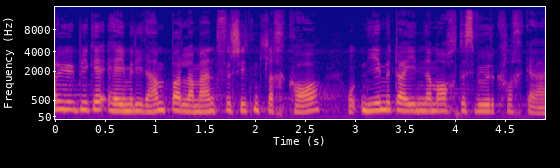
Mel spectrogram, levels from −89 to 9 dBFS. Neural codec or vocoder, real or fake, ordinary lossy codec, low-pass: vocoder, 44.1 kHz, 128 mel bands every 256 samples, BigVGAN v2; fake; none; 14.4 kHz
